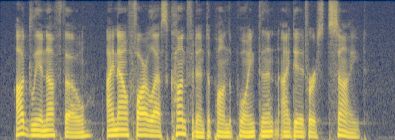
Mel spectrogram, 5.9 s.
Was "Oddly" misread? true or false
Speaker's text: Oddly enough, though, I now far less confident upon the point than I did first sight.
false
